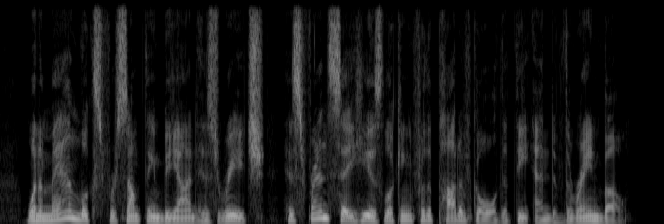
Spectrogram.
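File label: male speech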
